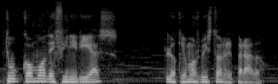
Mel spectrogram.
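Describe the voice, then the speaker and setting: A man's voice: lowish voice, fast talker, a little mellow, faint music behind. A male interviewer in a clip, asking leading questions.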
